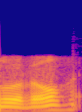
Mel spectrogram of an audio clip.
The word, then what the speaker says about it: Louisville: Actually, you get to Louisville. You have to say it correctly. Louisville.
